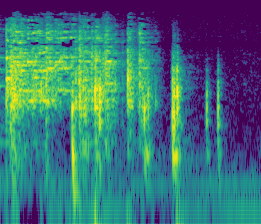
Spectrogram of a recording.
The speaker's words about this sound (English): I sidestepped and reached back, grabbed one of Lee Kai's art figures, and threw it at his head. He ducked, and the statue shattered against the wall.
